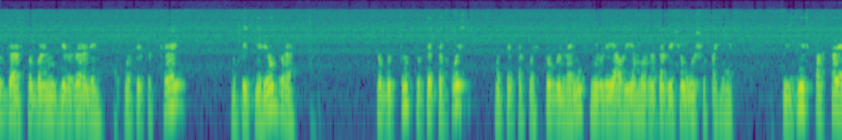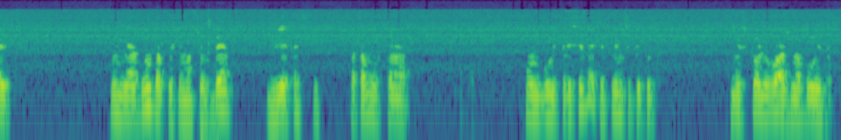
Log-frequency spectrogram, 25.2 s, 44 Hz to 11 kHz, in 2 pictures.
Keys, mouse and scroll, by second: 1.7-3.7 middle drag, 4.4 KP_1, 6.7 click, 8.9-10.8 drag, 11.6 click, 15.6 shift+d, 19.4 click, 21.3-23.7 middle drag, 25.1-25.2 middle drag.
